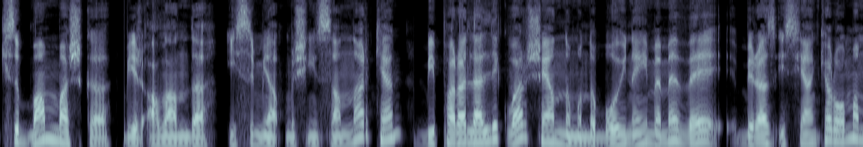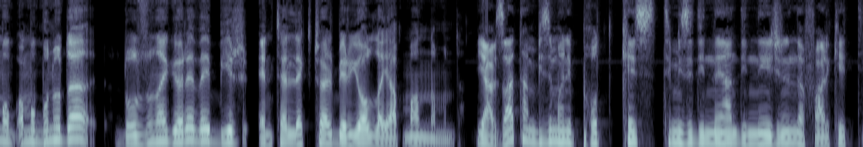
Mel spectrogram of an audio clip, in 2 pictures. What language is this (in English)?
Turkish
